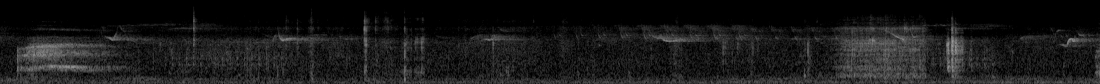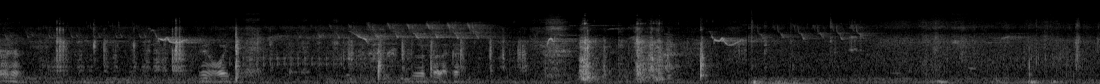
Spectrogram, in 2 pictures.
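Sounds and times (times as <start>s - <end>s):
bird high falling call: 0.2s - 2.7s.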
